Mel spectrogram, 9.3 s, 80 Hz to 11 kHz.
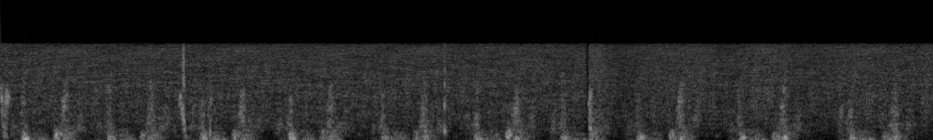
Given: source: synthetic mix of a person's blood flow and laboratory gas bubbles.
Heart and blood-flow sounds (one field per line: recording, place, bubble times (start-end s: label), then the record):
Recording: Doppler ultrasound of blood flow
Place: precordium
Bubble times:
0.00-0.12 s: bubbles
1.77-2.03 s: bubbles
2.07-2.21 s: bubbles
4.40-4.49 s: bubbles
From the record:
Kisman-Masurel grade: 121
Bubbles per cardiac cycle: 1 to 2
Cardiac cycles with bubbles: 10 to 50%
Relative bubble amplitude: barely perceptible (0.100 to 0.250)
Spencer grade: 2 (many but less than half of the cardiac periods contain bubble signals, singularly or in groups)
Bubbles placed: anywhere in the cardiac cycle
